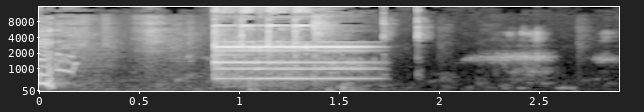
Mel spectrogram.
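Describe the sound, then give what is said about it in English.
A bright, loud electronic bell chime rings once for just under a second to mark a correct answer in a quiz game, sustained and ringing, then cuts off, leaving quiet with faint murmurs around it. “Ding, ding, ding.”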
